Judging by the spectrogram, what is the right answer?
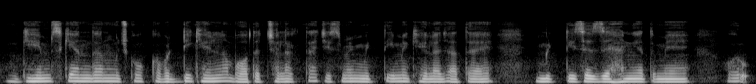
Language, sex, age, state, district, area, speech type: Urdu, male, 45-60, Delhi, Central Delhi, urban, spontaneous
